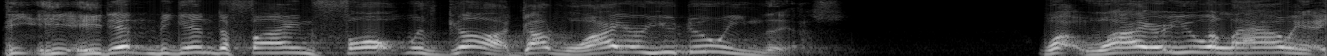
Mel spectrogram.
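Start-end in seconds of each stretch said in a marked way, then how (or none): 2.6-6.6 raised, higher pleading why to God; imagined accusing cry to God. Pretend. Imagined complaint against God.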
